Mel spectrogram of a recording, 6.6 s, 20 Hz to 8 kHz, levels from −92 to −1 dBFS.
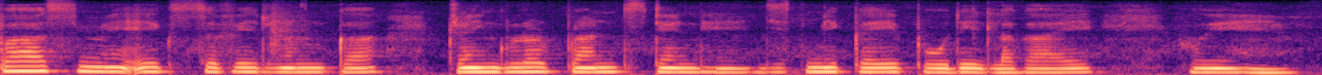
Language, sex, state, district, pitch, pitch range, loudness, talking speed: Hindi, female, Arunachal Pradesh, Lower Dibang Valley, 160 Hz, 150-165 Hz, -15 LUFS, 145 wpm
